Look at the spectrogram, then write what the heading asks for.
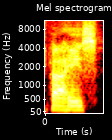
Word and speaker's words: Pagés: Andy, what's correct pronunciation of his name? Andy Pages, Pagés Pagés, yeah. yeah, from Cuba.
